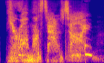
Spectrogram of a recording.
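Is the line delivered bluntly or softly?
softly. The line is said in a soft, subtle way. The speaker calls it right. "we need to make it soft and subtle"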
